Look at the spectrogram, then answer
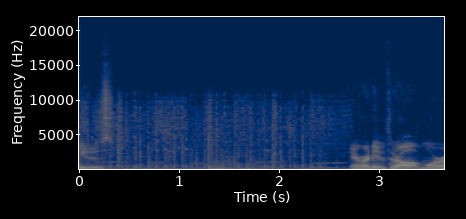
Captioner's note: weapons firing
